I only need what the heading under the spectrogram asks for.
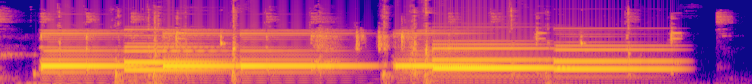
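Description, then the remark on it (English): Small electronic keyboard keys clatter with many quick clicks while two bright, sustained synth chords ring out and hold as a chorus is played, the keyboard's speaker held to the microphone. The key taps far outnumber the notes, and no one speaks. “What I love is we hear more key strikes than actual notes every time.”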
